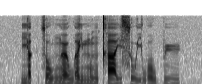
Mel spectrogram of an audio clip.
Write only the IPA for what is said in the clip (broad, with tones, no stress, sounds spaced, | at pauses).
j ɐ˥ k̚ s o˨˥ w n̪ œː˨ w ɐ˥ j m ʊ˨ ŋ kʰ aː˨ j s uː˨˩ j w o˨˧ w p yː˨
